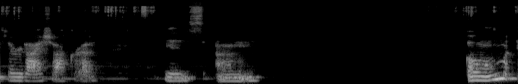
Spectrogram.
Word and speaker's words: om: eye chakra is um om it's pronounced a-u-m or it's spelled aum uh but that is the the om sound so if you have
